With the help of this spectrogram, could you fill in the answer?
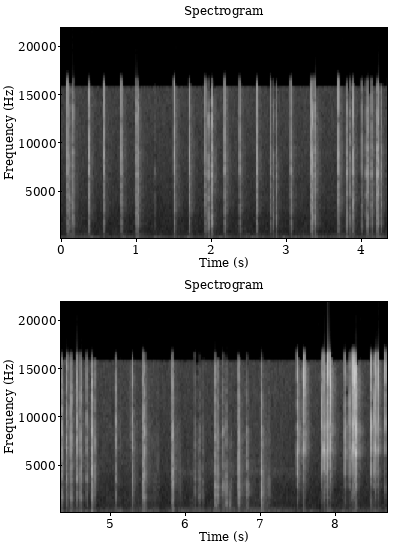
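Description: A small clear plastic hand sanitizer bottle with a white cap, holding liquid and held in the hand, is tapped and scratched fast with metal paperclips clipped onto long nails. Rapid, sharp, bright clicks and ticks come in uneven bursts with very short decay, sounding like quick typing. Near the end, brief scratchy flurries grow louder.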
